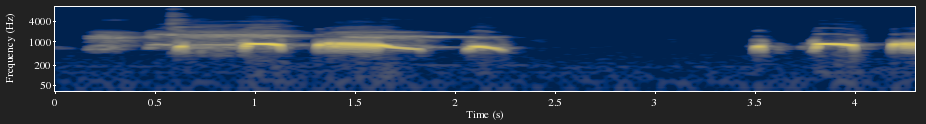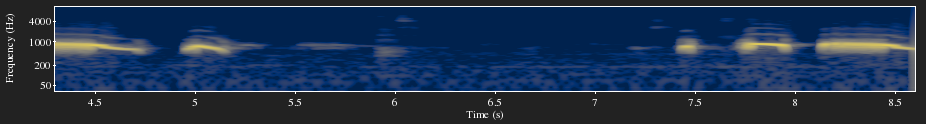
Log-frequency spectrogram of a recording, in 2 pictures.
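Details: A female spotted dove repeats her call meant to set males cooing. Phrases of short note, hoot, long buzzy falling coo and curt ending recur every few seconds, the first overlapped by a fainter rising call.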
